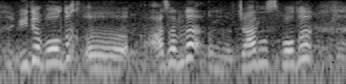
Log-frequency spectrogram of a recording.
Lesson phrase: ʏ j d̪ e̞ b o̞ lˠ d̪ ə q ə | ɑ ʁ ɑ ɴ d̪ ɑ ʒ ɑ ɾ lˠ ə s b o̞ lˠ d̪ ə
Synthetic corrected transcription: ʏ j d̪ e̞ b o̞ lˠ d̪ ə q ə | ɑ z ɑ n d̪ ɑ ʒ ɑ ɾ lˠ ə s b o̞ lˠ d̪ ə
